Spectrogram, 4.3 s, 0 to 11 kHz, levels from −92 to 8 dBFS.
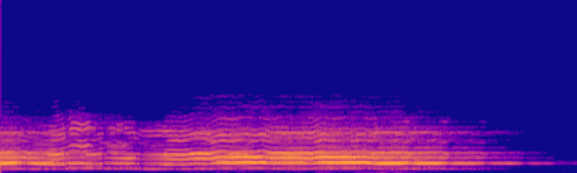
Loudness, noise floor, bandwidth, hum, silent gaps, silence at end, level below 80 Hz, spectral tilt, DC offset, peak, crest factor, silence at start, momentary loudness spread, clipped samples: -18 LUFS; -49 dBFS; 3.8 kHz; none; none; 0.45 s; -74 dBFS; -5.5 dB/octave; under 0.1%; -6 dBFS; 12 dB; 0 s; 16 LU; under 0.1%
